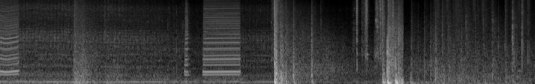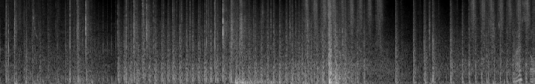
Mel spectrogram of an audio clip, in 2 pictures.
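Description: Nighttime World War II combat in the game Hell Let Loose, with loud close gunshots and bursts of machine-gun fire cracking irregularly, interspersed with sharper single reports over continuous battlefield rumble.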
